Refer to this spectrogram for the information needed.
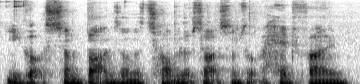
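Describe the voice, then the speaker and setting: A man's voice: lowish voice, level tone, fast, vocal fry. A man giving a casual, informal unboxing and review commentary in a tentative, unscripted way. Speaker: product reviewer. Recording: noisy recording with handling clicks.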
